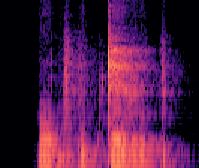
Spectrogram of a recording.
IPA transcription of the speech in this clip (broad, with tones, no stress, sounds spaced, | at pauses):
o˨˩ b ə˩˧ p u˩˧ p ʈ ɛ˨˩ ɭ ø˨˩ p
